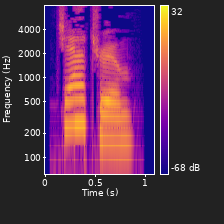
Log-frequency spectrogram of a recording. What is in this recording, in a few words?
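"chatroom", British English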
